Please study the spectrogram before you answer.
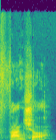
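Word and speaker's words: Featherstonhaugh: They call me Fanshawe, which is the anglicised version of Featherston. For some reason, they call it Fanshawe, like St.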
